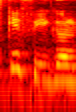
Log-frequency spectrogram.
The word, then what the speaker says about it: calf: बेटा इसमें L silent होता है. ठीक है, इसे कॉफ पढ़ते हैं.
